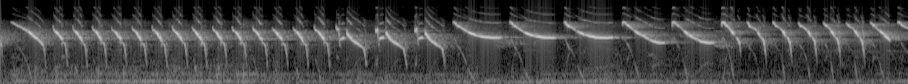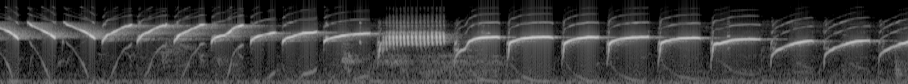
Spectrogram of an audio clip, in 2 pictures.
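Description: A canary sings a fast, high-pitched song of sweeping down-slurred notes, repeated in rapid rolling tours that shift pace and pitch every second or two.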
